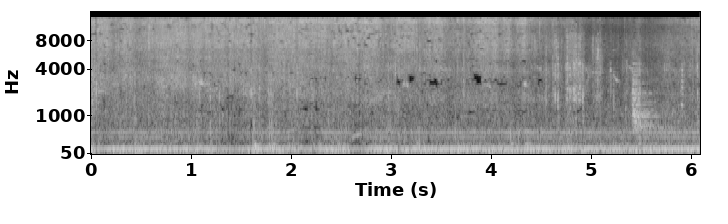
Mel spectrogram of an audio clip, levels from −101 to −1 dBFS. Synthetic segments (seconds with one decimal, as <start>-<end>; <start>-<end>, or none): 0.7-1.3; 1.8-5.5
